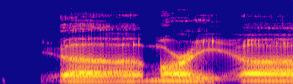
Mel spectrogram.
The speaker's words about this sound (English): It's making me burp a lot. I feel like I got to burp a ton right now.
